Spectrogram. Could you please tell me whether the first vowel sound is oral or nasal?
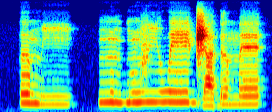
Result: oral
